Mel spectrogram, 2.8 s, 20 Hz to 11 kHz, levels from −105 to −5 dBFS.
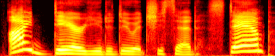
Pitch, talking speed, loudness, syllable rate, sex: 215 Hz, 195 wpm, -18 LUFS, 3.6 syllables/s, female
